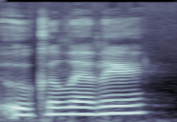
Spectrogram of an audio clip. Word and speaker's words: ukulele: It's pronounced actually ukulele.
